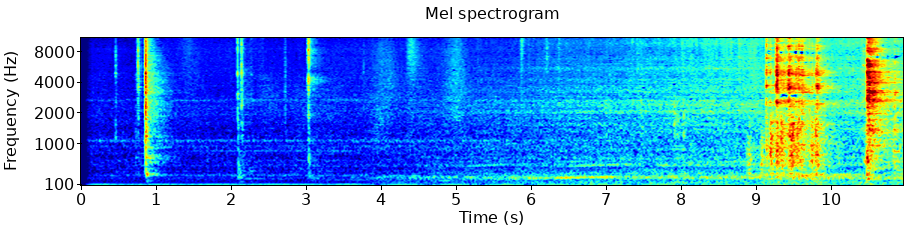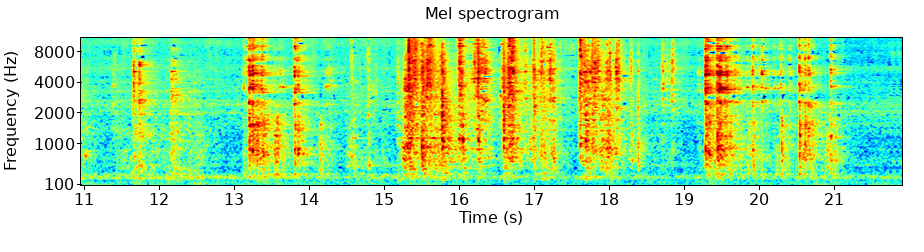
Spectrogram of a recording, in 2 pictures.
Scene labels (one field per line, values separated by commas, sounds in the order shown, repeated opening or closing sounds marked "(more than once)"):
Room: kitchen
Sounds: microwave, cutlery and dishes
